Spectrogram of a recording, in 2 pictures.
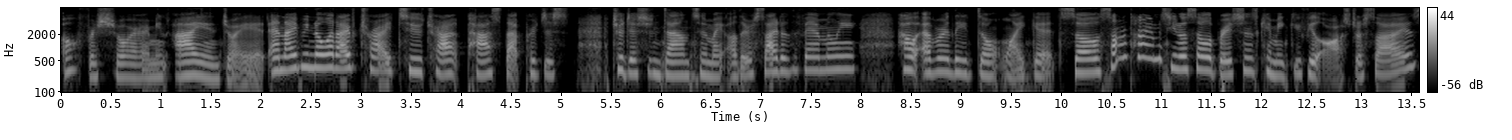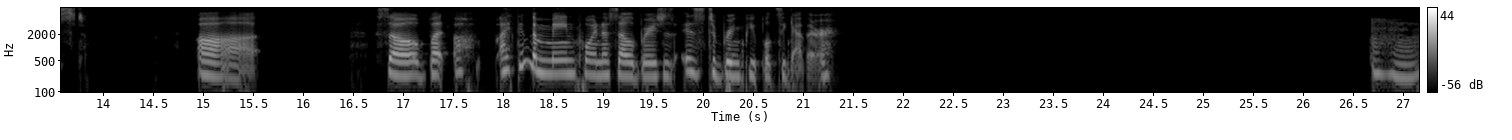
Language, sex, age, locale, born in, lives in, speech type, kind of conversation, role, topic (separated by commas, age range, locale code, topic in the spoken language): English, female, 30-34, en-US, United States, United States, conversation, podcast, host, Why do shared celebrations play such an important role in building community and connection?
